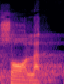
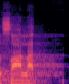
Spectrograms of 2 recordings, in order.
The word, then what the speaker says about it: sholat: Sama dengan sholat, jangan salat. Nah, kalau tulisannya itu kan salat, bahasa Indonesianya salat, bacanya sholat.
